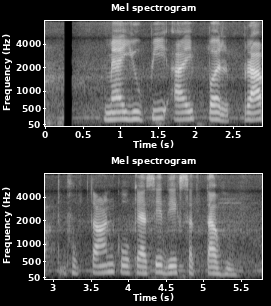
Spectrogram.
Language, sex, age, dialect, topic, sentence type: Hindi, female, 31-35, Marwari Dhudhari, banking, question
